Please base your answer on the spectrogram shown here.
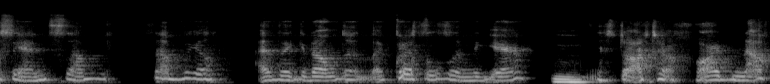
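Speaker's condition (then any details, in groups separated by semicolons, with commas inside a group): Multiple system atrophy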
